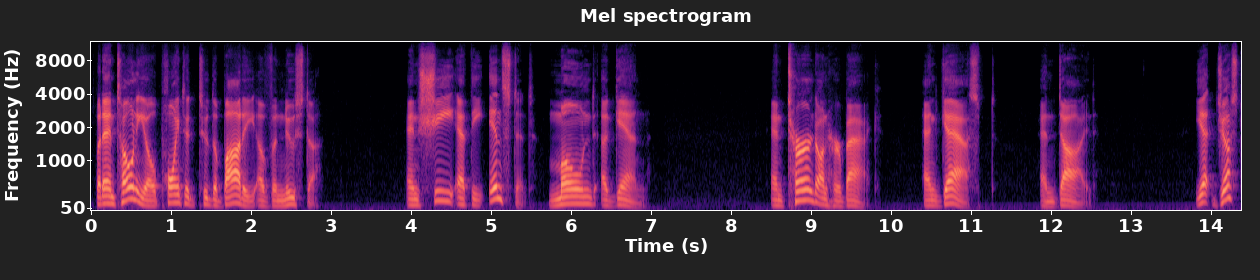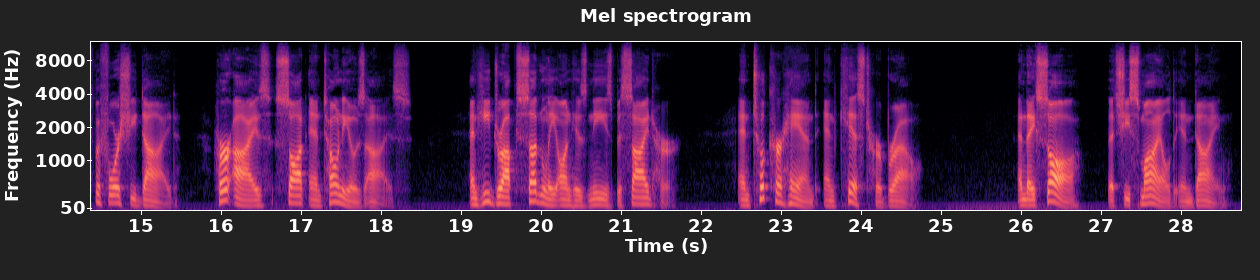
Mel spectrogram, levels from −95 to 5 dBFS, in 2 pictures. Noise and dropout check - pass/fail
pass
